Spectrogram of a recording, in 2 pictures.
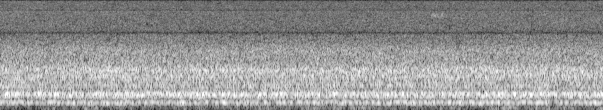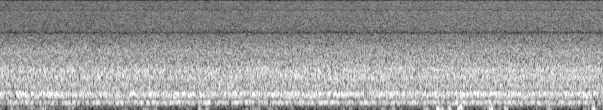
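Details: Honey bee swarm circling before entering a log hive named Bee Beard: a continuous, thick droning hum from thousands of flying bees, level and unvarying, with no other sounds.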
